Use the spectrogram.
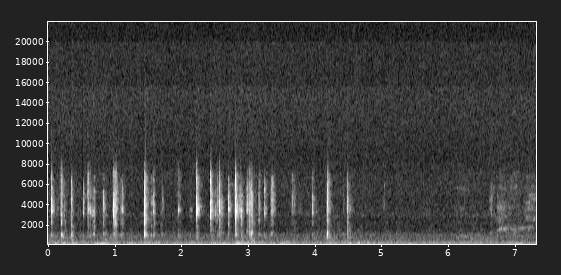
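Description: Keys being typed on a computer keyboard in an irregular run of light, close clicks and taps over a low room hum, easing off into quiet toward the end.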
